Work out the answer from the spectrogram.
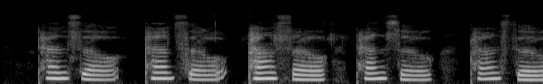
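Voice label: "pencil", spoken word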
